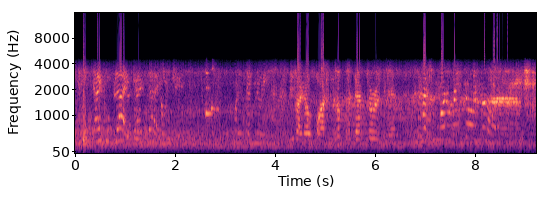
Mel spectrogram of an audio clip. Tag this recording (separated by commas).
Speech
